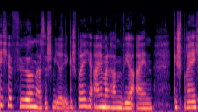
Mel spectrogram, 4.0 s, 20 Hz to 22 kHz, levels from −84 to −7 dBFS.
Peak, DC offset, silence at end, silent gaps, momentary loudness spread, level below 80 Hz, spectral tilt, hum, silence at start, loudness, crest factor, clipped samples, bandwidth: -8 dBFS; under 0.1%; 0 s; none; 11 LU; -46 dBFS; -6 dB/octave; none; 0 s; -25 LUFS; 16 dB; under 0.1%; 14.5 kHz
